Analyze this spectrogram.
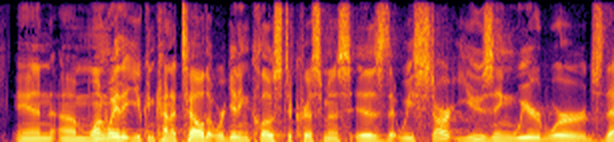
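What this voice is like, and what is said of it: Usual voice. Nothing is said of it.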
